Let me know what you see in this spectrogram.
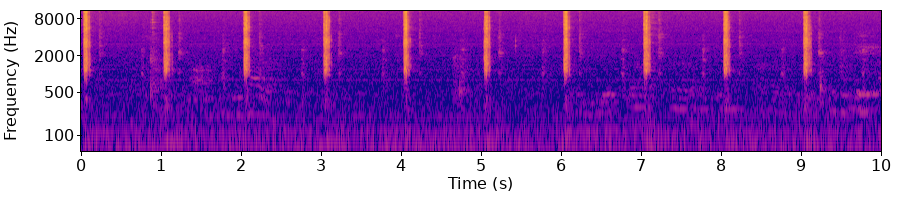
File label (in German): Wecker; DR-100; FetHead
